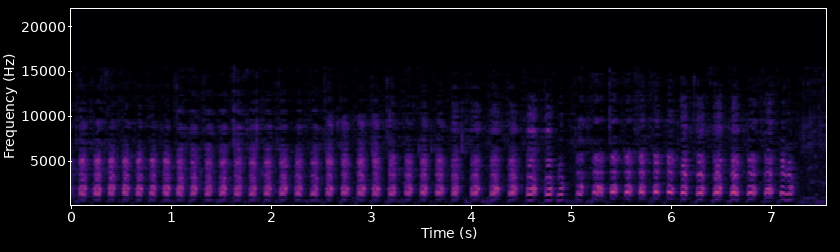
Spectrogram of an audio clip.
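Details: Red junglefowl hen calling for a mate: a loud, rapid run of harsh clucking notes, about three per second, steady throughout with a brief change in tone near the end.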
